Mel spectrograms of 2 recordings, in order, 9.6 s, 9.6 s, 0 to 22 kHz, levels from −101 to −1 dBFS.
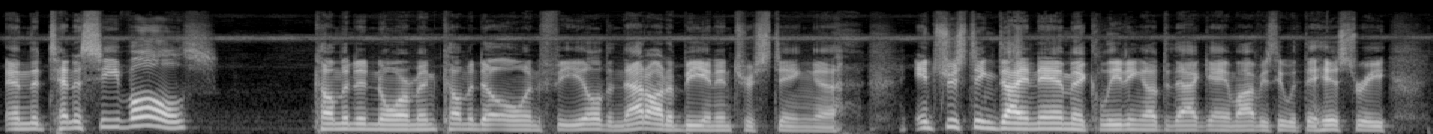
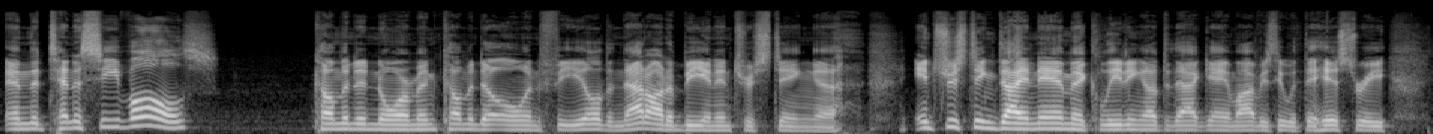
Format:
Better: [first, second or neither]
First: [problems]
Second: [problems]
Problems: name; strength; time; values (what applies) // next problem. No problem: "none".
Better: second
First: animal sounds; faint; throughout; 30 dB below the speech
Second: none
